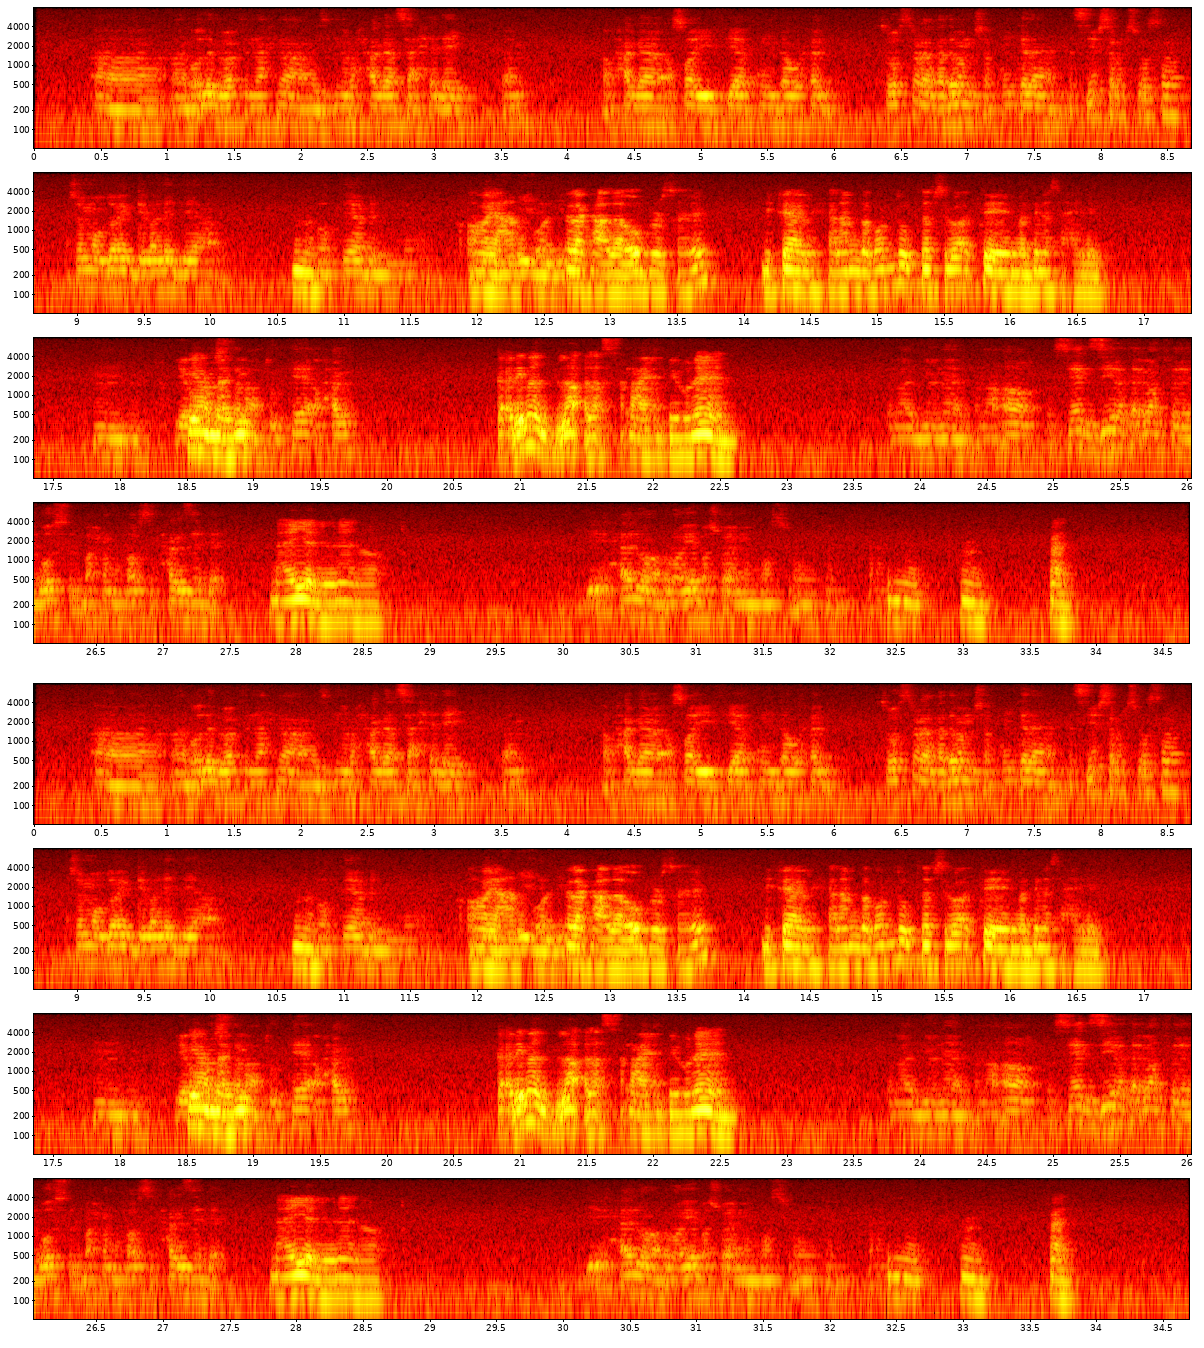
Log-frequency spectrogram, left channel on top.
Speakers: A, in the centre; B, on the left.
A: آه انا بقول لك دلوقتي ان احنا عايزين نروح حاجه ساحليه فاهم او حاجه اصيف فيها يكون جو حلو سويسرا غالبا مش هتكون كده يعني بس نفسي اروح سويسرا عشان موضوع الجبال اللي هي
B: مم.
A: متغطية بال... بالنجيلة
B: اه يا عم قلت
A: دي
B: لك
A: أو كده
B: على قبرص اهي دي فيها الكلام ده برضو وفي نفس الوقت مدينه ساحليه
A: م-م. هي
B: فيها
A: قبرص
B: مدينة
A: تبع تركيا أو حاجة
B: تقريبا لا لا
A: حاسس
B: تبع
A: تقريبا
B: اليونان
A: تبع اليونان أنا أه بس هي جزيرة تقريبا في وسط البحر المتوسط حاجة زي كده
B: ما هي اليونان اه
A: دي حلوة قريبة شوية من مصر ممكن فاهم
B: مم. مم. فعلا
